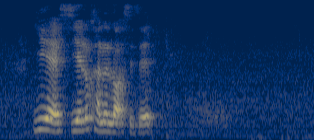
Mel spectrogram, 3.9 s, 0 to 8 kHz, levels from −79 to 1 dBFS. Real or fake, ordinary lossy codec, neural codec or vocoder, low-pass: real; none; none; 7.2 kHz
